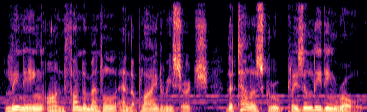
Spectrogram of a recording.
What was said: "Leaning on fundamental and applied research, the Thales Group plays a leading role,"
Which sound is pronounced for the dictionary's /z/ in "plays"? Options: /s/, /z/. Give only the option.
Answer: /z/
